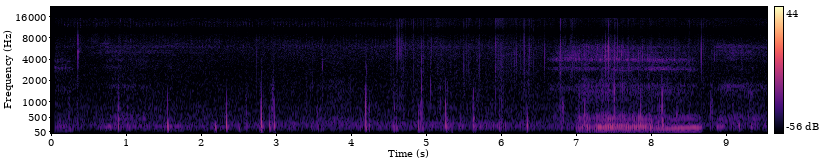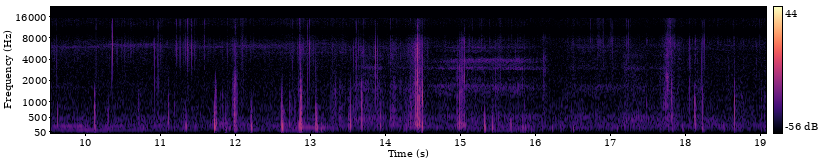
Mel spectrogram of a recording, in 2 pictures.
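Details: Mason, a dog, sound asleep and knocked out, snoring softly in a small indoor room: a long low rasping breath around the middle, quieter wheezy breaths around it, scattered clicks and small rustles throughout.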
